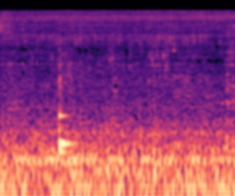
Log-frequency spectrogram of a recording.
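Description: Thin stream of tap water running from a kitchen faucet through a tube into a plastic water-bottle lid in a stainless steel sink: a steady, quiet trickle and pour.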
